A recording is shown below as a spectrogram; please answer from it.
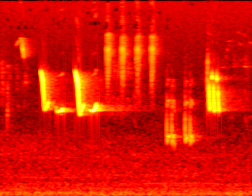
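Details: Nightingale song with loud downslurred whistles repeated twice, a few bright high clicks, then lower stuttering notes and a final quick rasping trill, phrases spaced about a quarter second apart with quiet background.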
